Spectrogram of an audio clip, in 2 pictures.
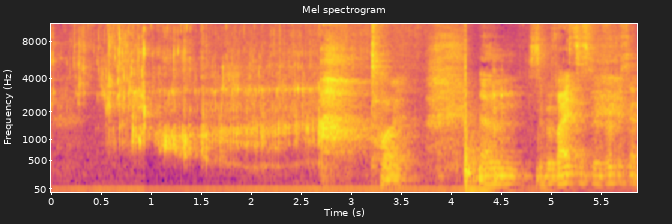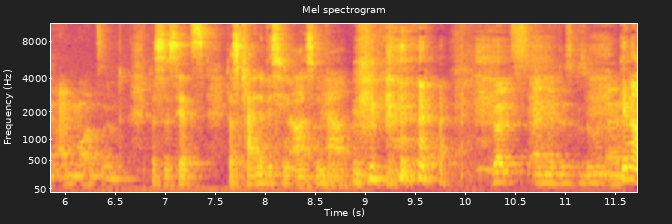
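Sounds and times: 
fresh tea pouring into a cup: 0.0s - 2.8s
speech: 3.3s - 3.6s, 4.3s - 11.7s
laughter: 8.8s - 11.6s.

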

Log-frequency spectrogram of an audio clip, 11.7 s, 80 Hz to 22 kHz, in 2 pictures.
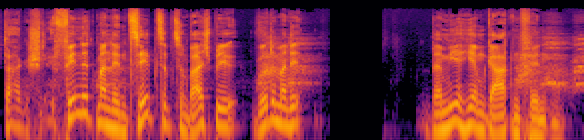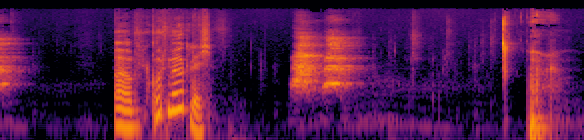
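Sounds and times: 
speech: 0.0s - 3.2s, 4.2s - 5.8s, 7.0s - 8.0s
dog barking excitedly: 0.9s - 1.3s, 2.6s - 3.3s, 5.1s - 6.2s, 8.7s - 9.6s.

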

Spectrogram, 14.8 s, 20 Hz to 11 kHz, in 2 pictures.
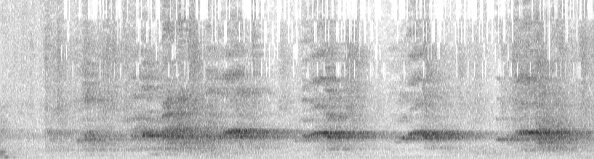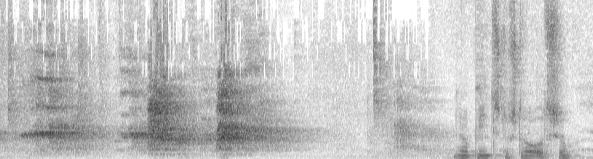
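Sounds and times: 
speech: 0.0s - 0.3s, 13.2s - 14.7s
animal copulation call with nasal wavering calls: 0.0s - 11.4s.

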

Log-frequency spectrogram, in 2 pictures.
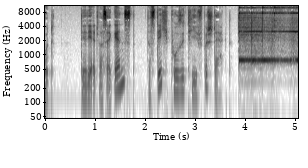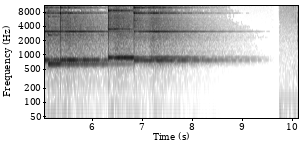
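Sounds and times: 
speech: 0.0s - 4.1s
short chime jingle of bright bell-like struck notes: 3.9s - 9.4s.

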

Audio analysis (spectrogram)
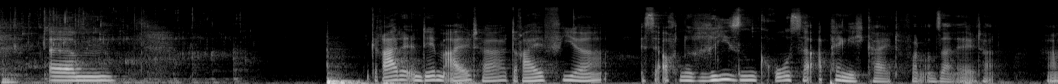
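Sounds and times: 
water trickling and splashing into a glass: 0.0s - 3.0s
speech: 0.5s - 1.3s, 3.8s - 10.5s
short loud low thud: 3.2s - 4.8s.

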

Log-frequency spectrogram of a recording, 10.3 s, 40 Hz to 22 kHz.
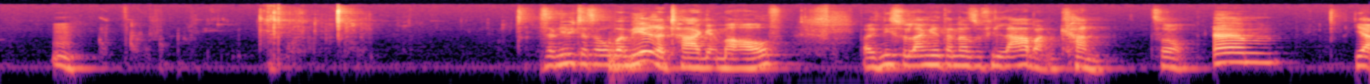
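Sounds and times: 
speech: 0.4s - 1.0s, 4.1s - 10.2s
throat and mouth noises: 0.4s - 1.6s
swallowing: 0.4s - 1.7s.

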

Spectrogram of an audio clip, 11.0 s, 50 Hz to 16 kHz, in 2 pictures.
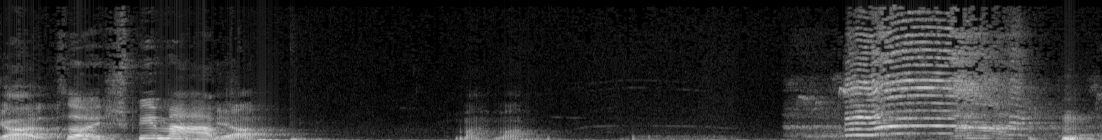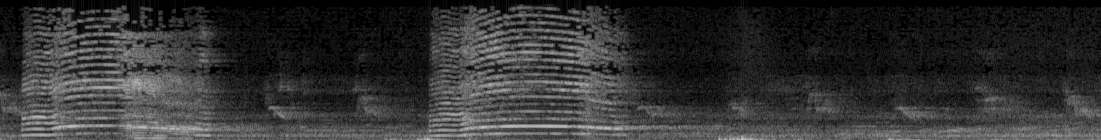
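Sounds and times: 
speech: 0.0s - 1.6s, 2.3s - 2.8s, 5.2s - 5.6s
peacock call: 3.9s - 9.7s
laughter: 4.7s - 6.6s.

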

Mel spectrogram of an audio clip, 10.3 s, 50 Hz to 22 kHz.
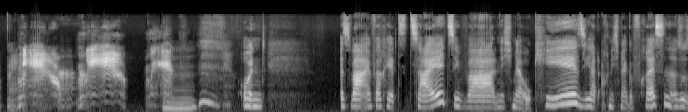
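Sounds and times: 
human voice imitating an old cat meowing: 0.0s - 3.0s
speech: 3.7s - 4.2s, 5.1s - 10.3s.

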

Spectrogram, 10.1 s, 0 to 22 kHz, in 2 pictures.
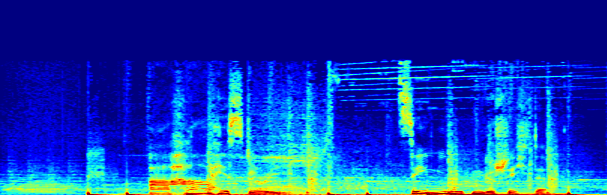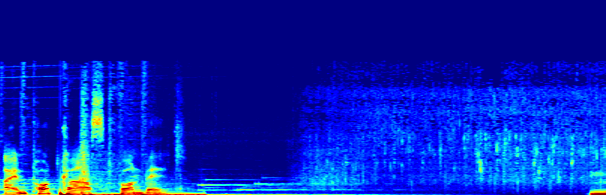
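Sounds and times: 
speech: 1.2s - 2.7s, 3.4s - 6.6s
French fries sizzling in hot oil in a deep fryer: 7.6s - 10.1s.

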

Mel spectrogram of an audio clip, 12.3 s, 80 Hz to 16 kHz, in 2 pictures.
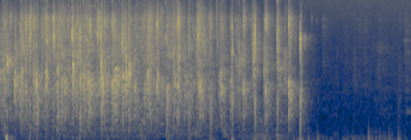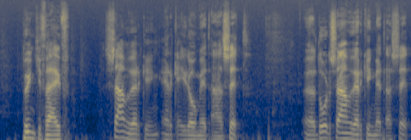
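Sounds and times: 
crowd of people applauding a committee: 0.0s - 4.8s
speech: 6.6s - 10.0s, 10.8s - 12.3s.

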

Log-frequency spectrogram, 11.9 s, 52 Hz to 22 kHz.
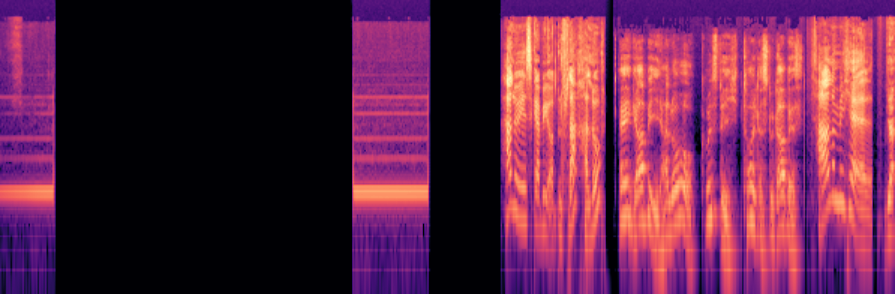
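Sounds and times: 
telephone ringback tone while a call is placed: 0.0s - 0.8s, 4.7s - 5.8s
speech: 6.7s - 11.9s.

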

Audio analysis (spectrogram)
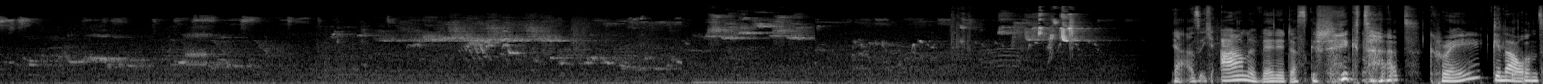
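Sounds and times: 
morning chorus of birds on Kangaroo Island Australia: 0.0s - 11.6s
speech: 11.9s - 15.4s.

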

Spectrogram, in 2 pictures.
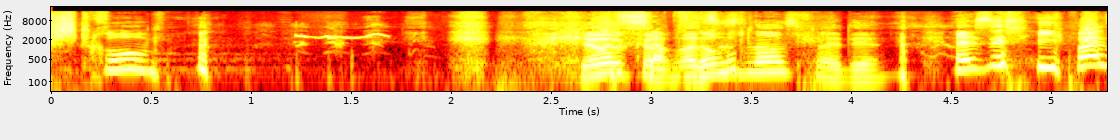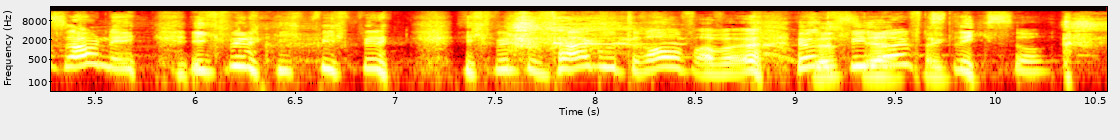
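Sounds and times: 
speech: 0.2s - 0.9s, 2.6s - 10.5s
laughter: 0.5s - 10.5s
person panting heavily while moving back and forth: 1.8s - 2.8s, 7.0s - 7.4s.

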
